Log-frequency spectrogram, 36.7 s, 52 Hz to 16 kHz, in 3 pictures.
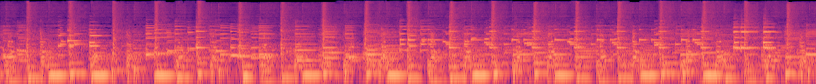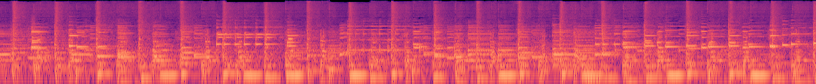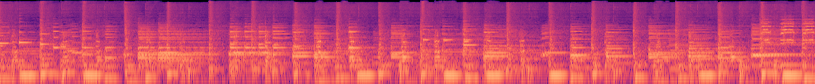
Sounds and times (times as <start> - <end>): Music: 0.0 - 36.7.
